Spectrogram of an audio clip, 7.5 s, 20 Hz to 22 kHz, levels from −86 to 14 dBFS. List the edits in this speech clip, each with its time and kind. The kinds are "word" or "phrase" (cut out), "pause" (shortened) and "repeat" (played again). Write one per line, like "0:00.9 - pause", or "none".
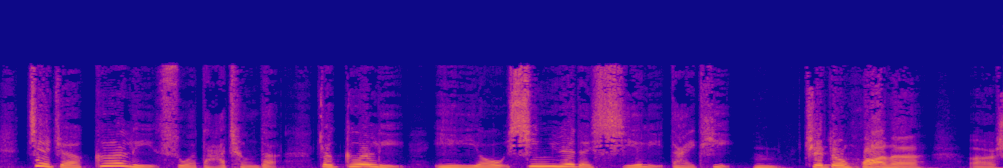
0:05.9 - pause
